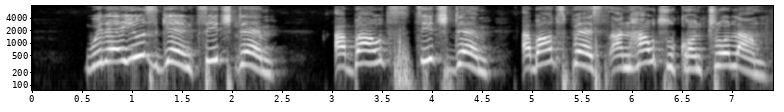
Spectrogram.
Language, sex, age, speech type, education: Nigerian Pidgin, female, 30-45, spontaneous, tertiary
